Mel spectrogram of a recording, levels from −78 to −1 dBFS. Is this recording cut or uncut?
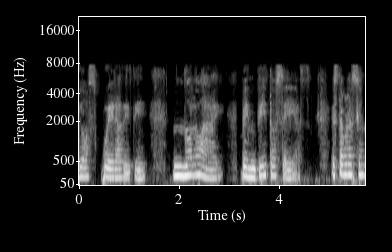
cut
